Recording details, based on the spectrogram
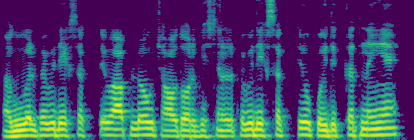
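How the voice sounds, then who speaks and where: Chatty man teaching with a mellow voice. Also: medium pitch, little pitch movement, a little fast. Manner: chatty, addresses students as friends; rambling, with fillers and restarts. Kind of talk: casual exam-prep lecture.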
